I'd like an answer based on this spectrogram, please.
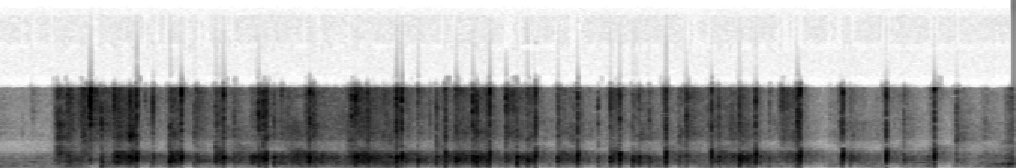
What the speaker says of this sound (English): so it's a round of applause.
